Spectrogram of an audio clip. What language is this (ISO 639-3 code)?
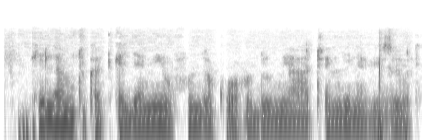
swa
